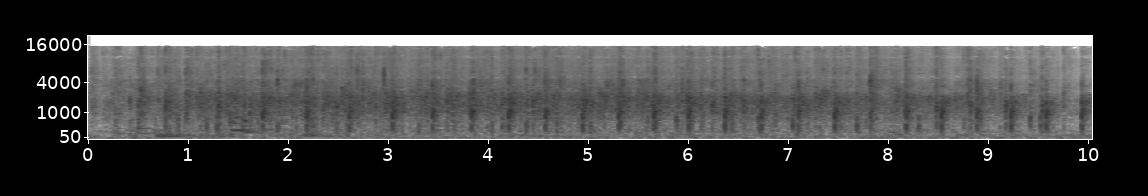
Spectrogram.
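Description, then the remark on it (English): Sustained applause from an audience at a music performance, applauding the musician who plays the guitars and does the arrangements, a dense, steady patter of many hands clapping for about ten seconds, loud and even throughout with no voices rising above it. “But actually, this is the guy who deserves to be praised and applauded.”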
